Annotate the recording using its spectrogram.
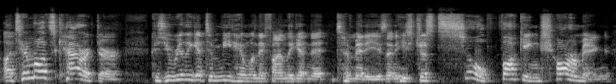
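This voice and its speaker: A man's voice: on the high side, big pitch swings, fairly quick, fairly bright tone. A man co-hosting a film review podcast, talking casually and animatedly, swearing often.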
